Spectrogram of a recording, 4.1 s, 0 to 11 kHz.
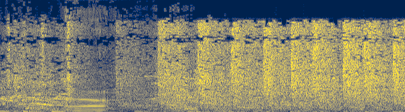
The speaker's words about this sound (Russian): Вот, и вот он поворачивается спиной, и сейчас в кадре пистолет появляется с рукой. Смотрите. 16 выстрелов.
